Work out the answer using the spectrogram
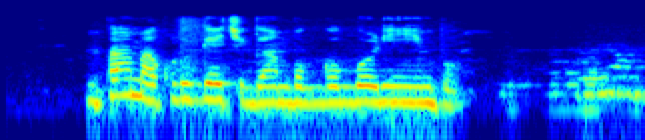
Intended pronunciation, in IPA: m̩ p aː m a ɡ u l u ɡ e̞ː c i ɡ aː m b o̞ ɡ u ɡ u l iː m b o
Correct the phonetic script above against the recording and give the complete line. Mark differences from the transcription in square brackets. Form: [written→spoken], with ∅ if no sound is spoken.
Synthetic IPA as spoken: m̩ p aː m a [ɡ→k] u l u ɡ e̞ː c i ɡ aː m b o̞ ɡ [u→o] ɡ [u→o] l iː m b o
